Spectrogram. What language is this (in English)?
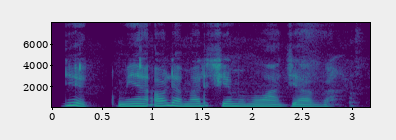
Luo (Kenya and Tanzania)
